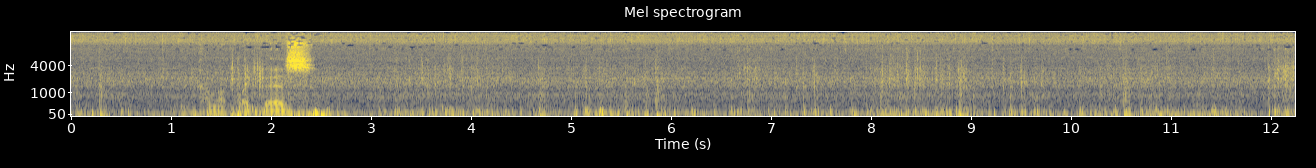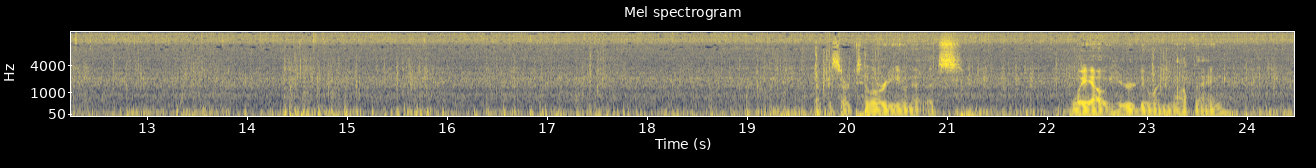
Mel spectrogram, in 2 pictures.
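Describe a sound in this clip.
Musket fire crackles in scattered volleys.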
